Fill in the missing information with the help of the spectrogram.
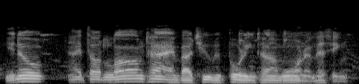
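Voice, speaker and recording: Casting: a man as a drawling country constable, low voice, dull old radio sound. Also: lively intonation, a little fast, close to an everyday voice. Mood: folksy. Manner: drawling, folksy. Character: folksy small-town male police constable. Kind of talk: 1950s radio drama acting.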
